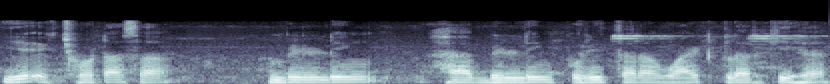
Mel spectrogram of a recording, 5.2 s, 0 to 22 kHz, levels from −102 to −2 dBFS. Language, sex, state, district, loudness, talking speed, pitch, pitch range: Hindi, male, Delhi, New Delhi, -13 LUFS, 150 wpm, 110 Hz, 105-115 Hz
